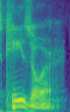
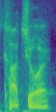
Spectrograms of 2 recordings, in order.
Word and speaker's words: Kaczor: Oh, it's Kaczor, K-A-C-Z-O-R. Yeah, so it's Polish. Okay. In Polish, I think it's Kaczor, which literally translates to duck, like the animal, but it's Kaczor. So I guess you could say the C is silent to pronounce it.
